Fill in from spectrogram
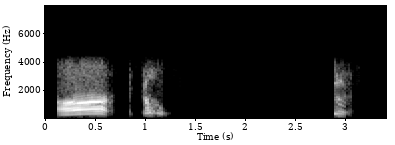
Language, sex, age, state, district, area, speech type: Bodo, male, 45-60, Assam, Udalguri, rural, conversation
